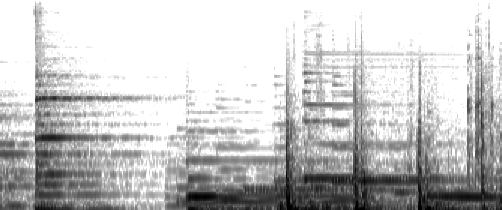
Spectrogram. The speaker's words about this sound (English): then stormed out a door at the back of the room. As the door banged shut,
